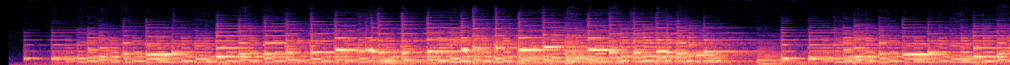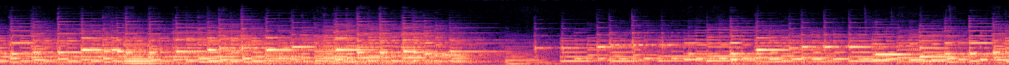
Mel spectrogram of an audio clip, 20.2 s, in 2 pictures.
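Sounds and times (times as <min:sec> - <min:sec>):
sonata: 0:00.1 - 0:20.1.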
